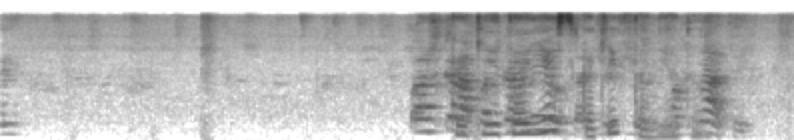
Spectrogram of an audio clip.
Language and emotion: Russian, neutral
